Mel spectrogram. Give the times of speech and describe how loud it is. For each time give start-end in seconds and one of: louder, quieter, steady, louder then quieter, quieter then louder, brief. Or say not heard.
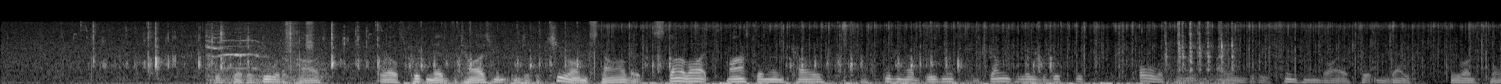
2.1-14.9 quieter.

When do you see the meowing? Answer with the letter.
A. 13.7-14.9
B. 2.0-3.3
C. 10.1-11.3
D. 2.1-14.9
B.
